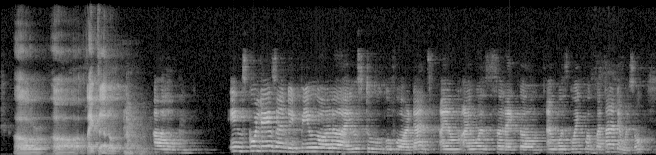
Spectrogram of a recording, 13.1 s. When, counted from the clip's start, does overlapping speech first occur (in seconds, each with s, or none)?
none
